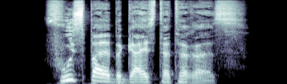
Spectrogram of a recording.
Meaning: strong/mixed nominative/accusative neuter singular comparative degree of fußballbegeistert
- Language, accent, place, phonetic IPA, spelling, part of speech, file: German, Germany, Berlin, [ˈfuːsbalbəˌɡaɪ̯stɐtəʁəs], fußballbegeisterteres, adjective, De-fußballbegeisterteres.ogg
